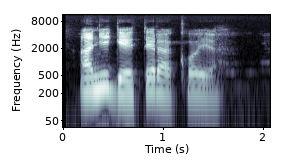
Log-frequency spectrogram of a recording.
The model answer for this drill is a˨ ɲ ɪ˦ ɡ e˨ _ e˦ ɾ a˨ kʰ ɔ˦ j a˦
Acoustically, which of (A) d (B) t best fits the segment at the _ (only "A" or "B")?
B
